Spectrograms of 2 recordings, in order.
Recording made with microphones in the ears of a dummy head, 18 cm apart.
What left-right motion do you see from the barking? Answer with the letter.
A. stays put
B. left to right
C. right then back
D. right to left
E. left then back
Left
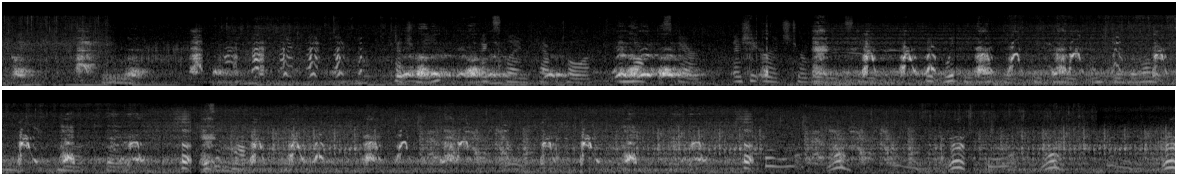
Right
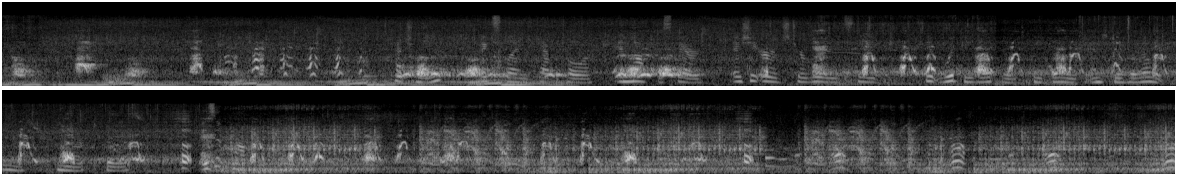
A.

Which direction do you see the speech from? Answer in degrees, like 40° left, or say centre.
20° right.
